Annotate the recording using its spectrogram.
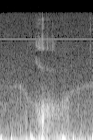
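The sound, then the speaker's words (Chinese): A soft, steady heartbeat, heard against a person's chest, thuds close up in a quiet, muffled space, several low beats in an even rhythm with a faint rustle of fabric in the middle. “只是让你听心跳，脸不可以来回蹭哦。”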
